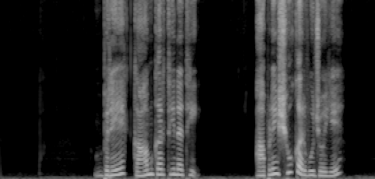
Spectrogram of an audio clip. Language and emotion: Gujarati, fearful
